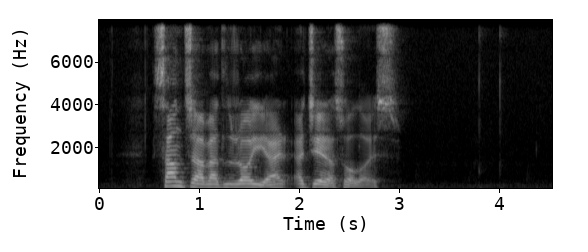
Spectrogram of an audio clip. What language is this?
Faroese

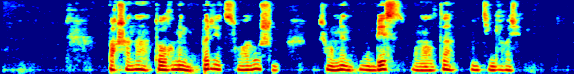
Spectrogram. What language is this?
Kazakh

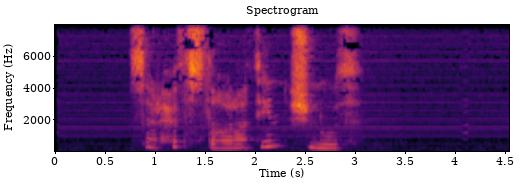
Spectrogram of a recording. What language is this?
Kabyle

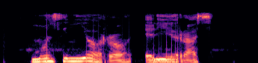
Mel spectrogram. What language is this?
Esperanto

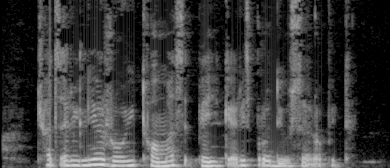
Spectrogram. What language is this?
Georgian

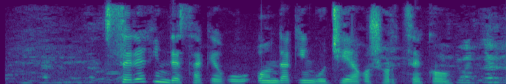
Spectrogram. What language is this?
Basque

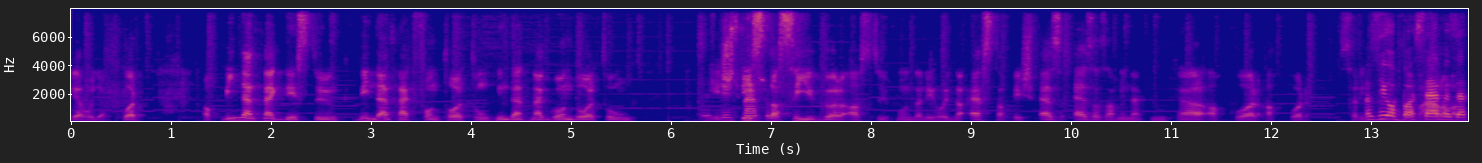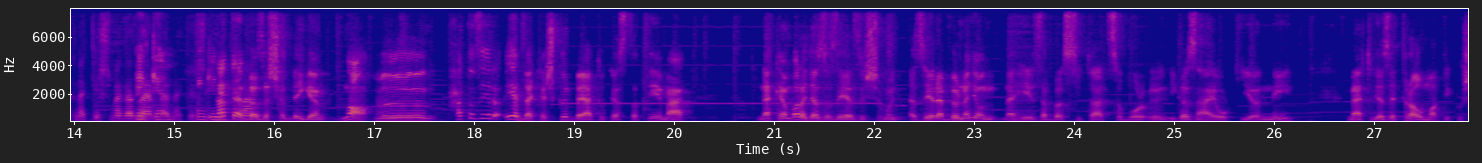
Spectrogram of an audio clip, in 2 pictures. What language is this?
Hungarian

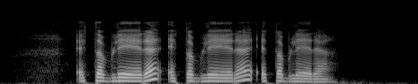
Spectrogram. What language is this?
Norwegian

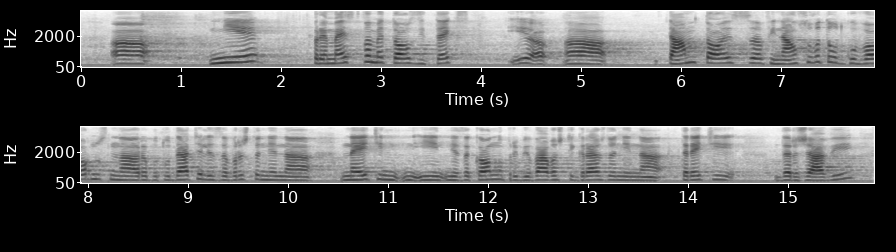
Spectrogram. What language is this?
Bulgarian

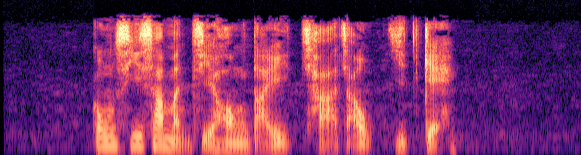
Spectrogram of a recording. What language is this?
Cantonese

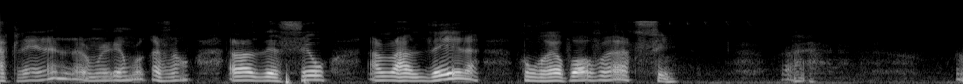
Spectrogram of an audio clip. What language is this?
Portuguese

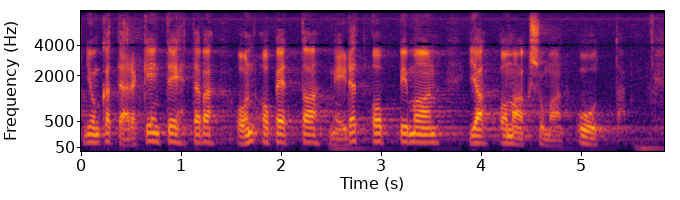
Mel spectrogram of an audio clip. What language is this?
Finnish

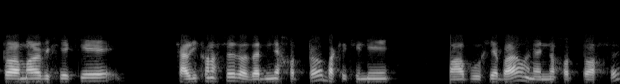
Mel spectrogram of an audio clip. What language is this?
Assamese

